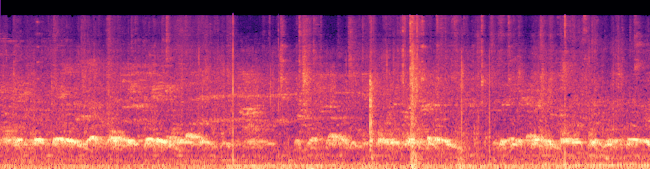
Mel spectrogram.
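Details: Spotted dove giving low, mellow cooing phrases in three groups separated by short gaps, with faint clicks and a steady low rumble behind.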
